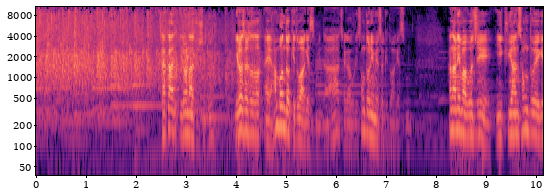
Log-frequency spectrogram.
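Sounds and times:
church congregation applauding to welcome a new learner member: 0:00.0 - 0:05.2
speech: 0:02.5 - 0:10.1.

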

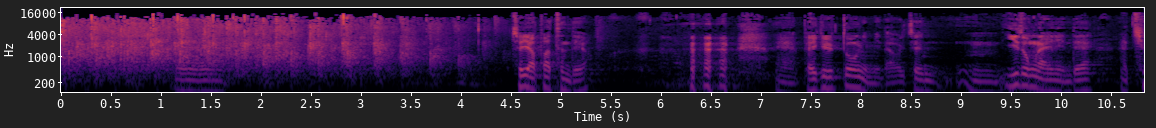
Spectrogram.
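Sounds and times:
church congregation applause welcoming a new family: 0:00.0 - 0:04.5
speech: 0:01.1 - 0:01.6, 0:04.6 - 0:05.4, 0:06.3 - 0:10.8.

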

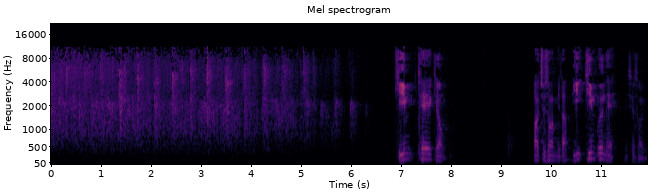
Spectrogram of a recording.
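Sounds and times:
audience applause: 0:00.0 - 0:06.4
speech: 0:06.9 - 0:08.0, 0:09.6 - 0:11.9.

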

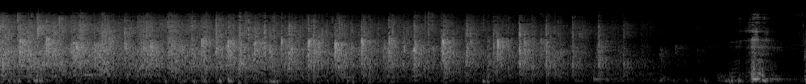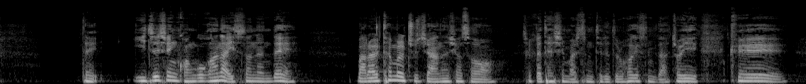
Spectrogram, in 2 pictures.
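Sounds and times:
audience applause welcoming speaker: 0:00.0 - 0:07.0
speech: 0:08.9 - 0:16.1.

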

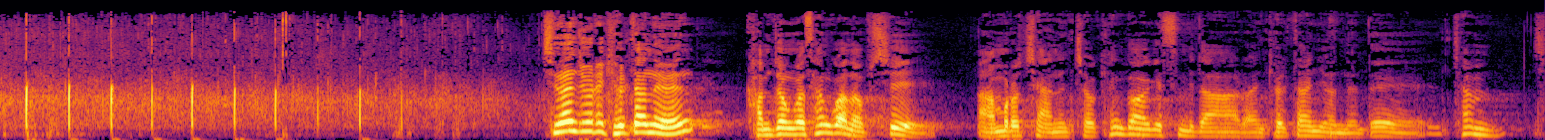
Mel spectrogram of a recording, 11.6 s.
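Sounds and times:
audience applause: 0:00.0 - 0:04.0
speech: 0:04.1 - 0:11.5.

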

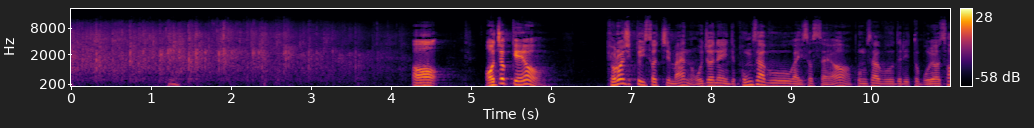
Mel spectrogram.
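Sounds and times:
audience applauding to congratulate a wedding: 0:00.0 - 0:04.3
speech: 0:01.2 - 0:01.5, 0:04.3 - 0:04.6, 0:05.2 - 0:06.0, 0:06.8 - 0:10.9.

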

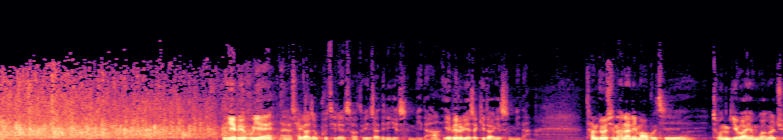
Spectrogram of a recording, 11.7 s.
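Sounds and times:
audience applause: 0:00.0 - 0:04.1
speech: 0:03.3 - 0:11.7.

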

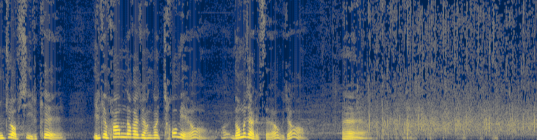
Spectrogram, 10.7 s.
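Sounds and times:
speech: 0:00.0 - 0:06.2, 0:06.8 - 0:07.8
audience clapping: 0:06.4 - 0:10.7.

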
